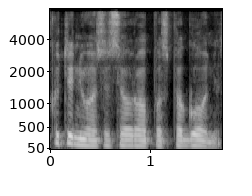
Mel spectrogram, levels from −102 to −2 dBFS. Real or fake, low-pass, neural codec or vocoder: fake; 7.2 kHz; vocoder, 44.1 kHz, 128 mel bands, Pupu-Vocoder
